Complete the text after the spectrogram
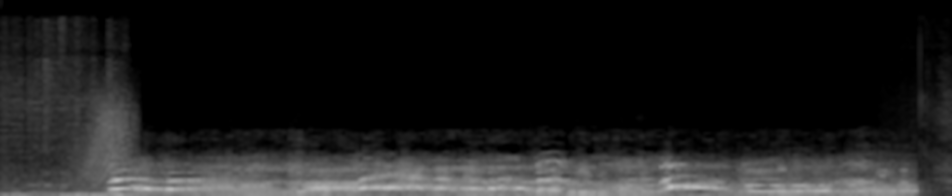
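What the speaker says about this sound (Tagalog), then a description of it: "Sa video, maririnig ang iyakan at sigawan ng mga residente ng barangay Dumadalik." Residents of barangay Dumadalik in Tantangan, South Cotabato cry and scream after a shooting, many overlapping distressed voices shouting and wailing continuously, loud and close, after a brief low thump at the start.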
